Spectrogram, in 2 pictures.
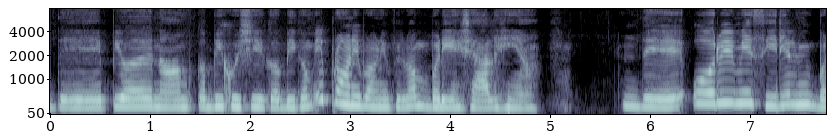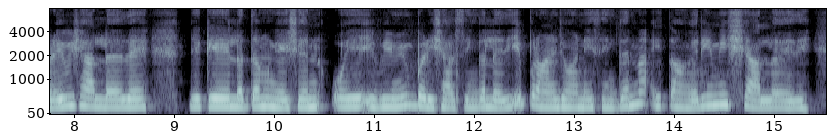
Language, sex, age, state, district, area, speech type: Dogri, female, 18-30, Jammu and Kashmir, Reasi, rural, spontaneous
